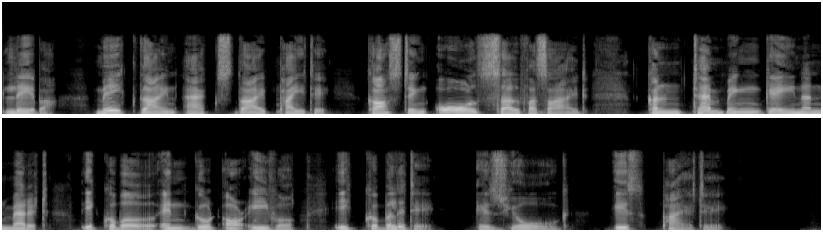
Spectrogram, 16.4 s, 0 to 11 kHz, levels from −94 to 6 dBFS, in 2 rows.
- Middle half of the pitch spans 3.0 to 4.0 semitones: No, average, 4.4 semitones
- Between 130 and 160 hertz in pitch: Yes, medium, 140 Hz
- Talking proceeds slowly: Yes, slow, 90 wpm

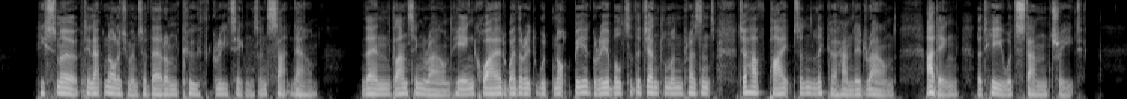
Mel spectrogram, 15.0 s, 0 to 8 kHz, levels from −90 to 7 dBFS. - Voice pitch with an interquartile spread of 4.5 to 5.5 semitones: No, average, 3.5 semitones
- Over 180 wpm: No, average, 155 wpm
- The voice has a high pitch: No, low, 115 Hz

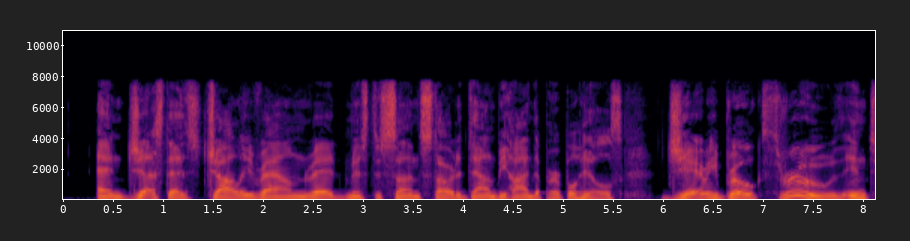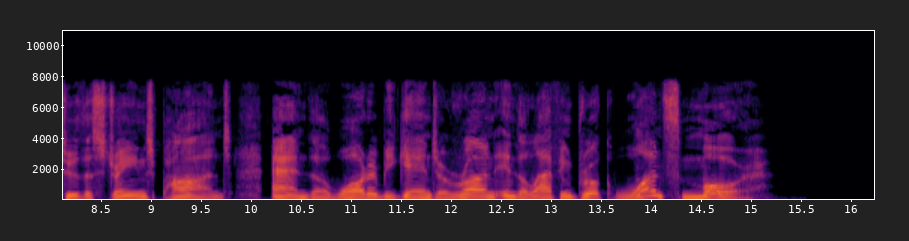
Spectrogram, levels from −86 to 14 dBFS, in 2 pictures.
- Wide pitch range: Yes, wide, 7.0 semitones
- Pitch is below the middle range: Yes, low, 130 Hz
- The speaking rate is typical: No, slow, 120 wpm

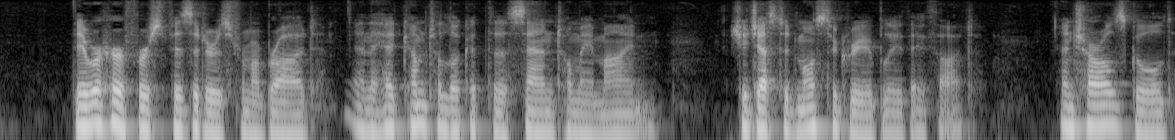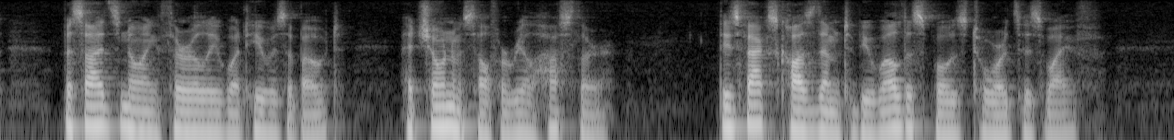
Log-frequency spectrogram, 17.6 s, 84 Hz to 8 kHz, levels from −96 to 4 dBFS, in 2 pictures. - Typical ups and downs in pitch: Yes, average, 3.4 semitones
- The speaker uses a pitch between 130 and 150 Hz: No, low, 110 Hz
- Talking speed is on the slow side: No, average, 175 wpm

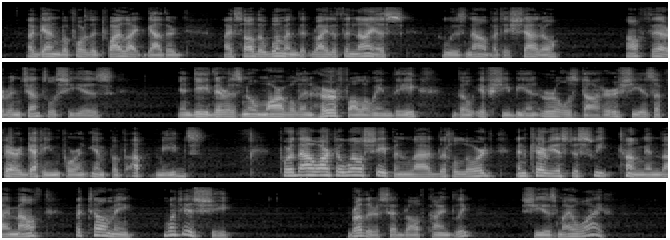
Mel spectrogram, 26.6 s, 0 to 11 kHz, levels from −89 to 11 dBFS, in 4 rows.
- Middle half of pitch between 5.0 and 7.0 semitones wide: No, average, 4.3 semitones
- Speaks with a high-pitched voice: No, low, 120 Hz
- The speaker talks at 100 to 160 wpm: No, average, 185 wpm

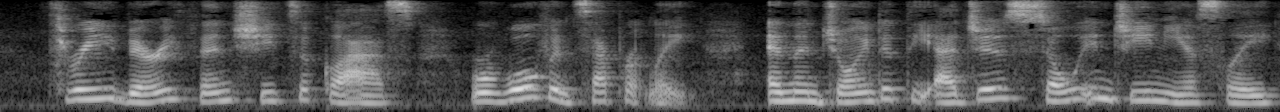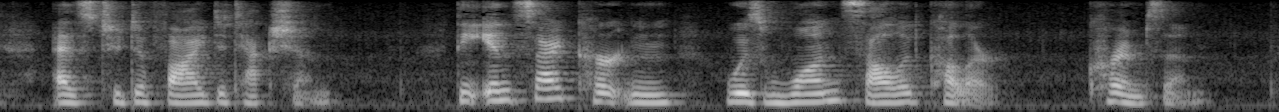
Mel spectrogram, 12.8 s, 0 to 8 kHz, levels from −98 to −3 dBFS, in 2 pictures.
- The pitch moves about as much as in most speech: Yes, average, 4.1 semitones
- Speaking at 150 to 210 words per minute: No, slow, 135 wpm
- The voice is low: No, high, 190 Hz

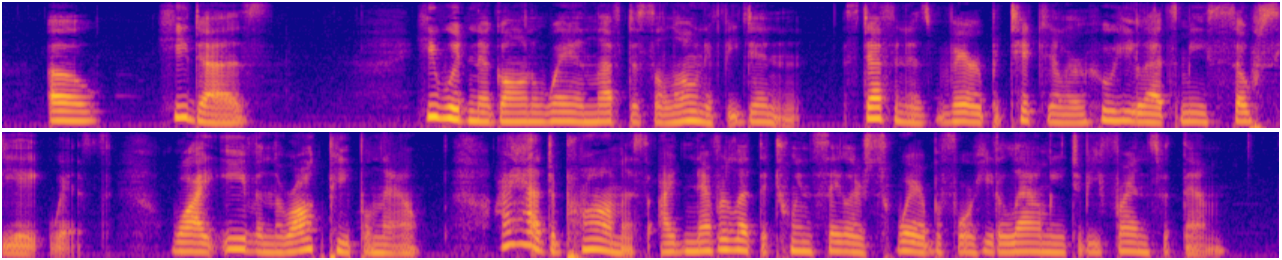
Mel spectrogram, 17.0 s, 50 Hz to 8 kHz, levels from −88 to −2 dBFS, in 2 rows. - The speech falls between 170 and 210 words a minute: Yes, average, 180 wpm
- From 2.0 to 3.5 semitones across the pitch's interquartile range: Yes, narrow, 2.6 semitones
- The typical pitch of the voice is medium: Yes, medium, 160 Hz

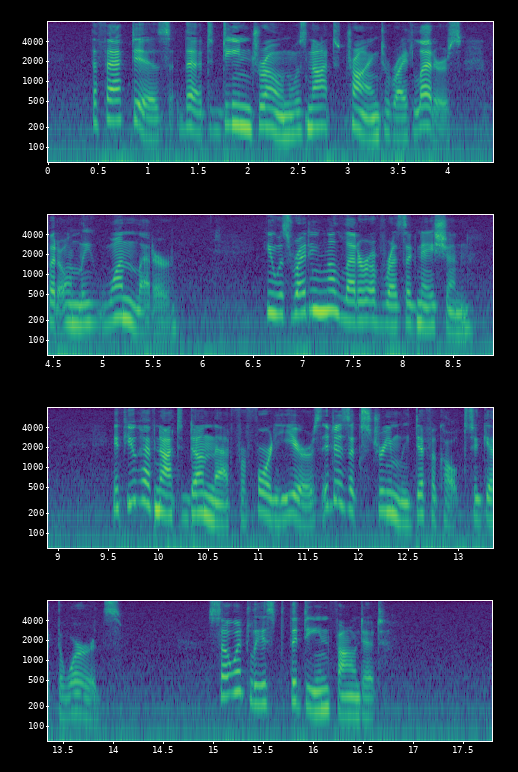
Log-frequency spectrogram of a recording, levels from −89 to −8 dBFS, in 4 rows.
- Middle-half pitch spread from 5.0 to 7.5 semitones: Yes, wide, 5.4 semitones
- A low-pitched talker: No, high, 190 Hz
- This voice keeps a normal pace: Yes, average, 160 wpm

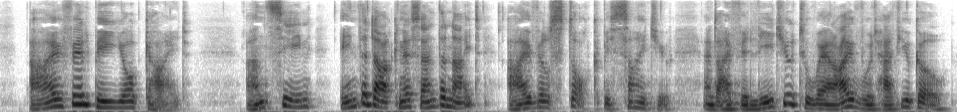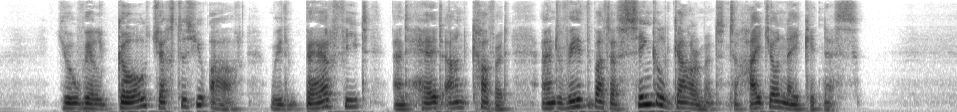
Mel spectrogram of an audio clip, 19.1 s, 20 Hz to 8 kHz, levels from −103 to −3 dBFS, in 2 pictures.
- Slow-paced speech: No, average, 160 wpm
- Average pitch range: No, wide, 6.5 semitones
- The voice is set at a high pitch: No, medium, 140 Hz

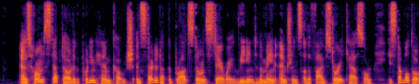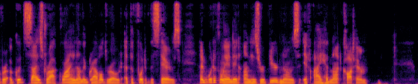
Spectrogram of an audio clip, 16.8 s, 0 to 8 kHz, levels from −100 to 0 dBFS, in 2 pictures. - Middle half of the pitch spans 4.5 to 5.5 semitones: Yes, average, 5.2 semitones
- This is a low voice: Yes, low, 120 Hz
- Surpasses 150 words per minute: Yes, fast, 205 wpm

